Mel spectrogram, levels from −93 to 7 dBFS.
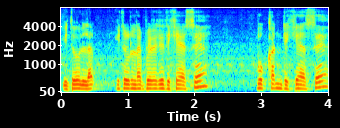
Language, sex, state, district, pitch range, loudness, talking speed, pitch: Nagamese, male, Nagaland, Dimapur, 135-155 Hz, -14 LUFS, 120 wpm, 145 Hz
